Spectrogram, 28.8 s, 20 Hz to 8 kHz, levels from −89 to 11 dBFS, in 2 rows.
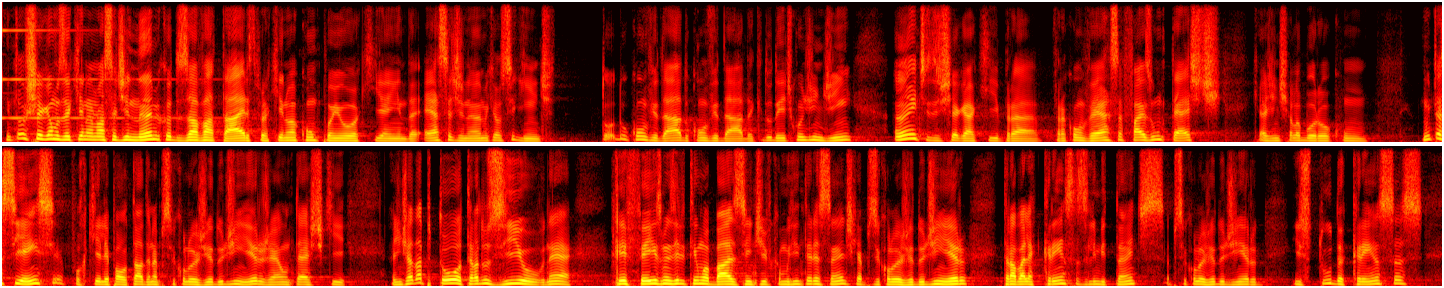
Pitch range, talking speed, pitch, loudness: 140-170 Hz, 180 wpm, 150 Hz, -20 LUFS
